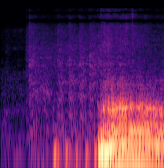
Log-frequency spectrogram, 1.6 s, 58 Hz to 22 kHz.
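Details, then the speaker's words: G35 coupe after replacing the flex pipes/Y-pipe to fix a bad exhaust leak. It revs cleanly with a deep, even exhaust note and no ticking or puffing leak; the exhaust now sounds sealed and healthy. "yes oh my god it sounds so much better dude oh that sounds so much better guys"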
